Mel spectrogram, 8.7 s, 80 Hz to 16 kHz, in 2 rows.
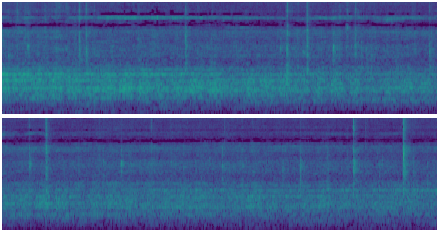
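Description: H0-scale model train of double-deck coaches rolling steadily along the track, with a few faint clicks over the rails. The sound slowly fades as the train runs into the tunnel.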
